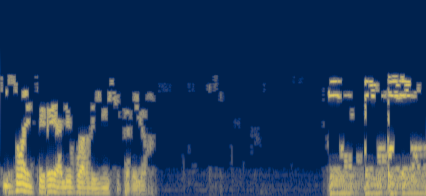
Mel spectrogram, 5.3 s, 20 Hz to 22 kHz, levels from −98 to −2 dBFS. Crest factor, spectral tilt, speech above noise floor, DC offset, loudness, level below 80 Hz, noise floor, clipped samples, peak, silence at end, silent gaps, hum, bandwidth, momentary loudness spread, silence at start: 18 dB; -10.5 dB/octave; 60 dB; under 0.1%; -15 LUFS; -42 dBFS; -76 dBFS; under 0.1%; 0 dBFS; 0 s; none; none; 4.8 kHz; 14 LU; 0.05 s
